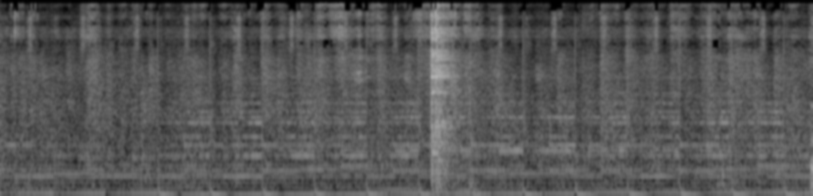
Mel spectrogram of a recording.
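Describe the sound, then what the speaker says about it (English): Mixed vegetables tumble into a bowl of potato salad with eggs, giving a steady clatter of dish and utensil clinks close by, and one sharper scrape or knock partway through. "I'm gonna go ahead and add our mixed vegetables"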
